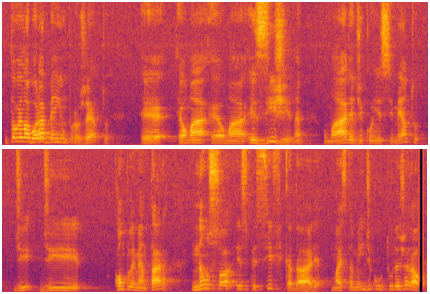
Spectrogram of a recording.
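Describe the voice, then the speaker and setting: A Brazilian man giving explanatory interview answers as a specialist, in a measured, didactic way. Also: a little high, animated, a little mellow. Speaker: accountant and project specialist being interviewed. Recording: echoey, roomy sound.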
